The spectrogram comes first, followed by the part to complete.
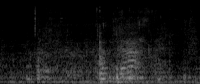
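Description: Faint voices talking in the background over a low, steady outdoor hum.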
